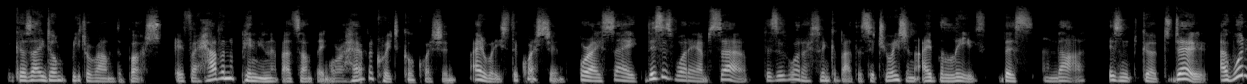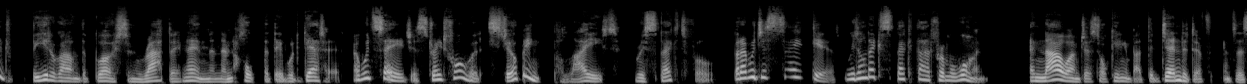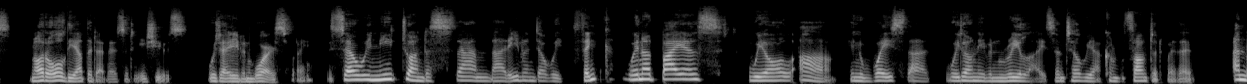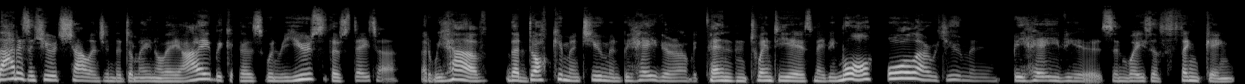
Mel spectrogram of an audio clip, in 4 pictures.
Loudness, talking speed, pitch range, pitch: -24 LUFS, 215 wpm, 155-210 Hz, 175 Hz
